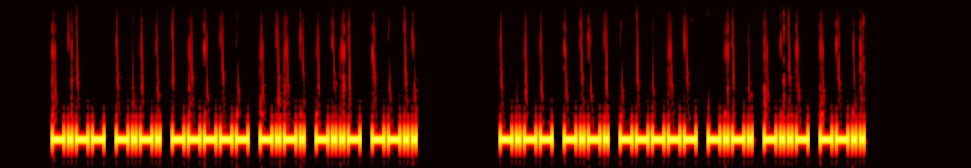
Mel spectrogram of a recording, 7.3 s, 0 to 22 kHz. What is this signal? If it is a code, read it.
Morse code, heard as a keyed tone, about 40 wpm, 700 Hz. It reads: YC0CXZ YC0CXZ
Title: DXCC-100 Call Signs - 6 Characters - Repeated 2x - 40wpm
